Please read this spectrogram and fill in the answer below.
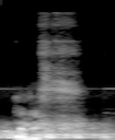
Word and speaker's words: الف: تک مفردات حروف ہیں۔ الف شکل میں ایک حرف ہے، مگر تلفظ کو ادا کرتے وقت 3 حرف سے الف ہوتے ہیں۔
